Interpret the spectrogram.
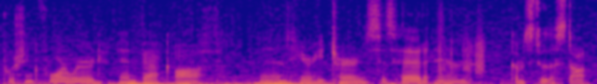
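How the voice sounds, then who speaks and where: A woman narrating a video of her horse's training in a relaxed, halting way with many fillers, sniffling a little. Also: medium pitch, slight background noise, low-quality recording. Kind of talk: casual voice-over commentary.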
